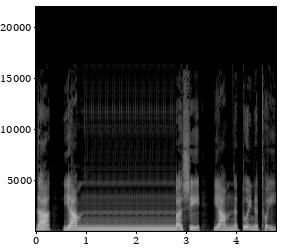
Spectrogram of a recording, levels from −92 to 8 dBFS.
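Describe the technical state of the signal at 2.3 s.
At 2.3 s the sound is a rapid machine-gun stutter: one 46 ms fragment repeats about 21.5 times a second from 0.99 to 2.81 s. This is a system hang loop, where the system froze while the hardware replayed one ring buffer, consistent with 2048 samples.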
